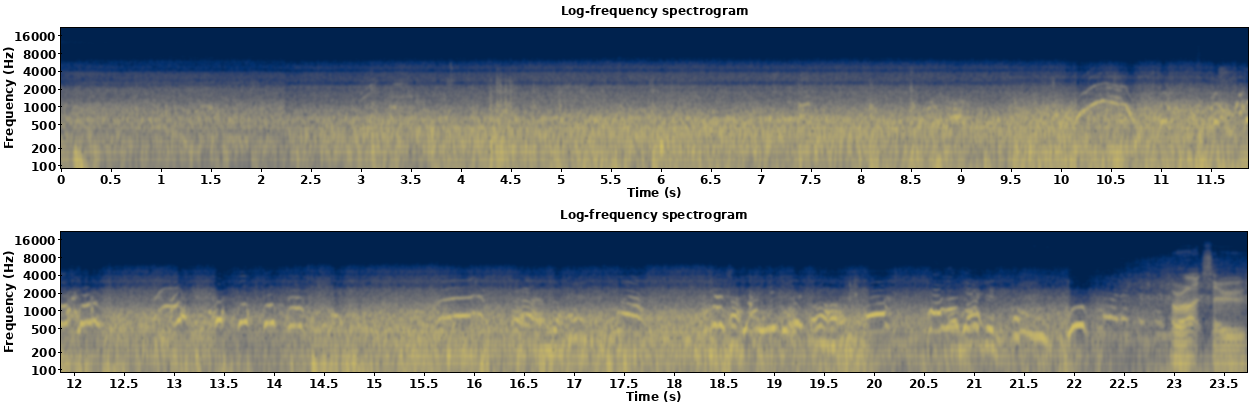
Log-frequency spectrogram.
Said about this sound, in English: we're going to get closer to the waterfall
